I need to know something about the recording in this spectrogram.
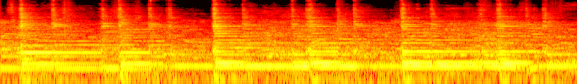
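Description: Ukulele played live, plucked notes and chords ringing out one after another in a slow, unhurried pattern.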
